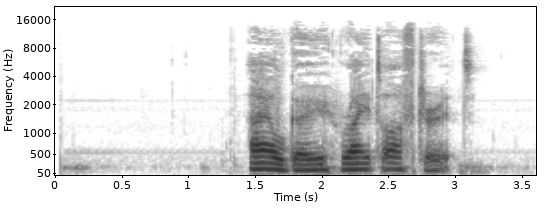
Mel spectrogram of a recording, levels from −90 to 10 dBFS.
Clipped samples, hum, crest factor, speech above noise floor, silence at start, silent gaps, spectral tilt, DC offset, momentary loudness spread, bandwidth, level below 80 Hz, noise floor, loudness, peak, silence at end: under 0.1%; none; 16 dB; 51 dB; 1.45 s; none; -7 dB/octave; under 0.1%; 13 LU; 14.5 kHz; -52 dBFS; -64 dBFS; -14 LUFS; 0 dBFS; 0.5 s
